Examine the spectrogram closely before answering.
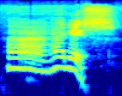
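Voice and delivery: high, sly Irish leprechaun king. A narrator's reading. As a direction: grin through it like a cunning leprechaun. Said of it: "he said".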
